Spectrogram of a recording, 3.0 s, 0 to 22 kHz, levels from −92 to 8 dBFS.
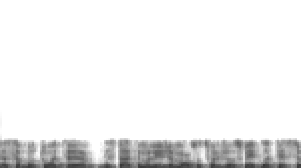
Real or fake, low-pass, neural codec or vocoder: real; 3.6 kHz; none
